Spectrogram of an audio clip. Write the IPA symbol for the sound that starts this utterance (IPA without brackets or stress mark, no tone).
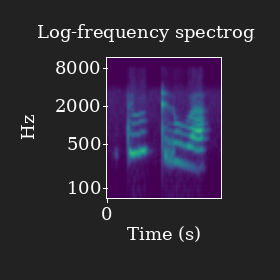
t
